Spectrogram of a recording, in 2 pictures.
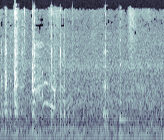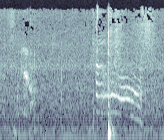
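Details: Stray cat and kittens, part of a rescued cat family: faint thin meows early on, then a louder bent meow after a sharp knock, over low background hum.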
